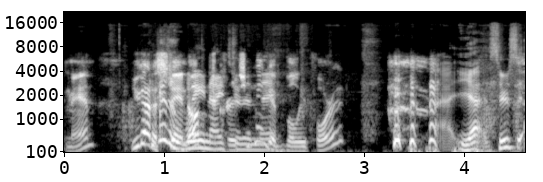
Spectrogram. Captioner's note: laughs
